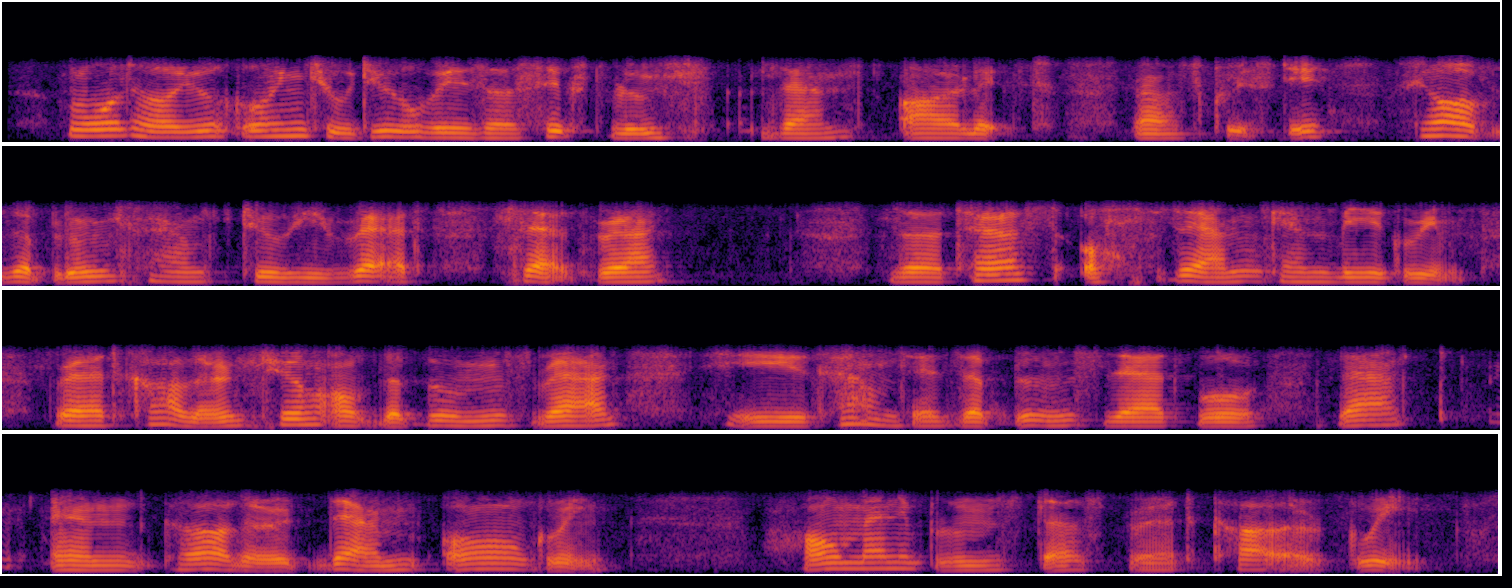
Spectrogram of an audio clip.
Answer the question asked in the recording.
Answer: Brad colors four blooms green, because six take away two, leaves four.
